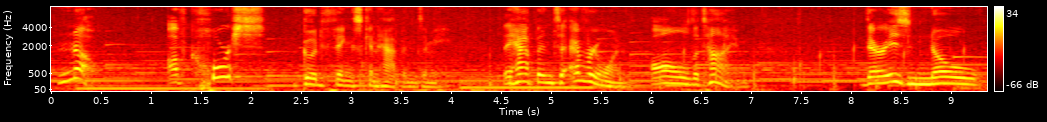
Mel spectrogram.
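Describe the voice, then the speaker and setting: A man giving a casual, introspective monologue over gameplay, speaking in a halting, musing way and repeating phrases for emphasis. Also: mid-range voice. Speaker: host of a gaming video series.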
